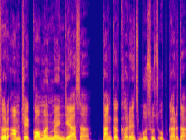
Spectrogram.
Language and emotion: Goan Konkani, neutral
